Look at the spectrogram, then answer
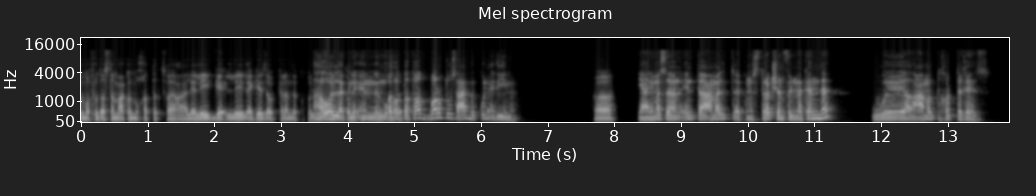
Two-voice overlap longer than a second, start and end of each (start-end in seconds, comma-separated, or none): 3.5-4.9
